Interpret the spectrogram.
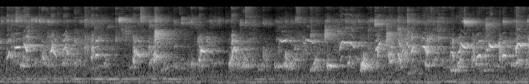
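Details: Sooty-headed bulbul (trucuk) lure recording for prompting kept birds into rapid ropel singing; busy bubbly chattering and warbled notes overlap continuously, with a steady wash of trickling water behind.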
